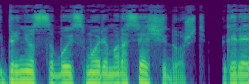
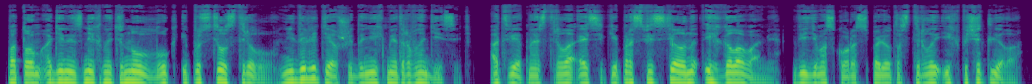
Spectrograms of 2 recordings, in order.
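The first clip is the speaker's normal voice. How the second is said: ordinary delivery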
